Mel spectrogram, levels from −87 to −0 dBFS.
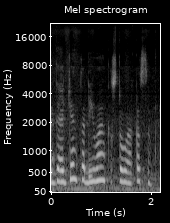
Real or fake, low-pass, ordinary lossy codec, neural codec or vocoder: real; none; none; none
